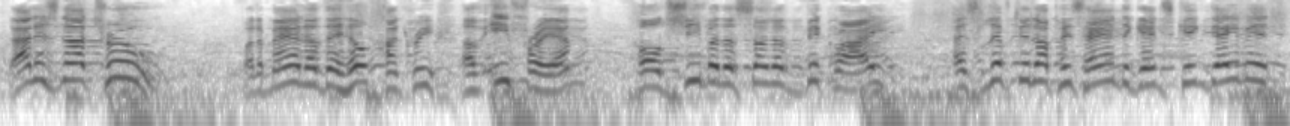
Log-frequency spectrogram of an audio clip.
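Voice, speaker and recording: Man acting high-pitched, emphatic army commander. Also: normal speed, a bit bright. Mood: indignant, insistent. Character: forceful male army commander, indignant, protesting. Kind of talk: dramatized scripture acting.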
